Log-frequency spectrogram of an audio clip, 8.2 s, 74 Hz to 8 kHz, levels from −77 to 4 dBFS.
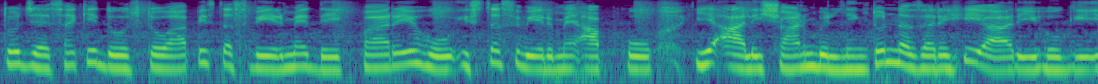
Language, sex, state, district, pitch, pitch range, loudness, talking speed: Hindi, female, Delhi, New Delhi, 185 Hz, 175-215 Hz, -14 LUFS, 180 wpm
